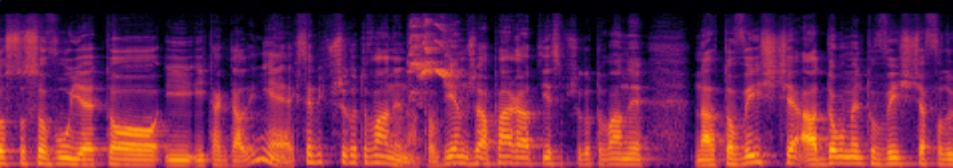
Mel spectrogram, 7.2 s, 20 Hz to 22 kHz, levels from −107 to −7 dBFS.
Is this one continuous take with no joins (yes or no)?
no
